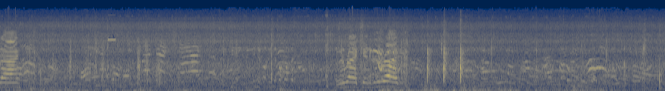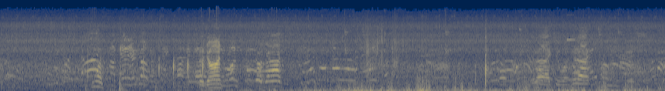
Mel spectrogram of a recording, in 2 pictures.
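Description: Men and children call out and cheer from a distance outdoors.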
